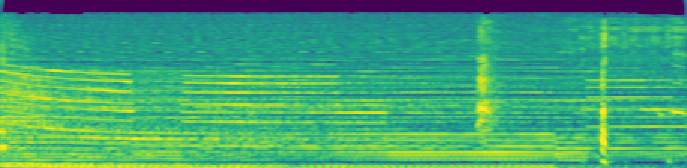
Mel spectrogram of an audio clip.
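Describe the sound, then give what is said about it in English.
A loud, growling synthesizer pad holds a rich buzzing tone with a pulsing low end, its brightness slowly sweeping as the filter moves, then fades into its release near the end. “So that's the sustain and then the release.”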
